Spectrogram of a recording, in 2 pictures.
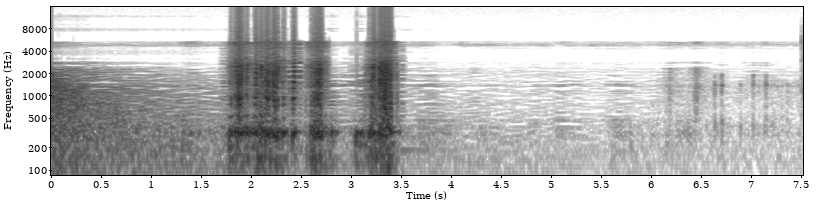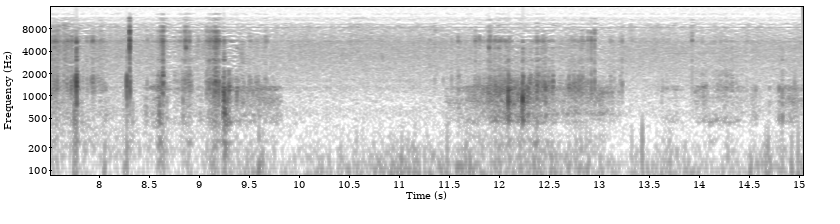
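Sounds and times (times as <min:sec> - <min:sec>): scraping and rustling: 0:01.8 - 0:03.6, 0:11.5 - 0:13.3.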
